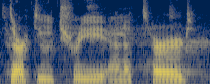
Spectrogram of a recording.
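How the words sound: It is said in an Irish accent.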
